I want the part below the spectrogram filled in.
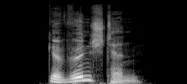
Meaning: inflection of gewünscht: 1. strong genitive masculine/neuter singular 2. weak/mixed genitive/dative all-gender singular 3. strong/weak/mixed accusative masculine singular 4. strong dative plural
- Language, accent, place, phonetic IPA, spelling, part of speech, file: German, Germany, Berlin, [ɡəˈvʏnʃtn̩], gewünschten, adjective, De-gewünschten.ogg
